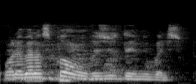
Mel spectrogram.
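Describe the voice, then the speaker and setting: A man's voice: medium pitch, fast talker, a little hiss or hum. A man chatting casually as he plays a co-op video game. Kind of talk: casual gaming chat during co-op play. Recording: dull lo-fi audio, other voices behind. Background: other people talking.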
